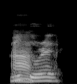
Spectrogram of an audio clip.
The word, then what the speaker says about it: mature: En la pronunciación se pronuncia mature. Anoten otro truco de pronunciación. ¿Dónde está mi tablita? Aquí. Todas las palabras que terminen en ure, pronúnciala como si fuera chair.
